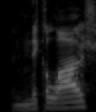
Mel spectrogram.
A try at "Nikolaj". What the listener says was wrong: I don't think the J is pronounced, but yeah.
